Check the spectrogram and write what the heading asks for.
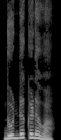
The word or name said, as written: ದೊಡ್ಡಕಡವ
